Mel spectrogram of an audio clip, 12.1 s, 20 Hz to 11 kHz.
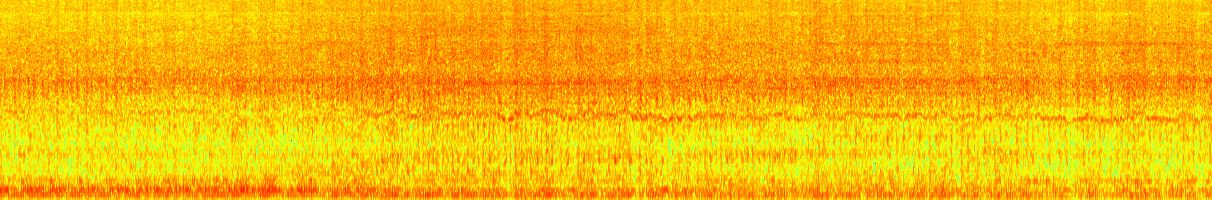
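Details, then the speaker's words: Chevrolet Malibu small-block V8 after a new top end (heads unchanged), running without the air cleaner: a deep, loping, even idle with no knocks or misses. Starts and idles well. "okay guys she's running hella good starts up hella good Idols"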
